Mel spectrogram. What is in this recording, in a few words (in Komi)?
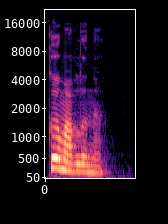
"кӧмавлыны" Komi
